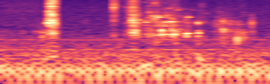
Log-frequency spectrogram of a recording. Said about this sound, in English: And sorry if you guys are hearing, sorry if you guys are hearing water bottles, but that's because I'm drinking water while I'm doing this podcast.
